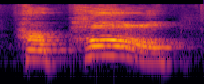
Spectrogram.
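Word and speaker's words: חרפה: Harpal, it's actually pronounced harpal, and it means to be disgraced.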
